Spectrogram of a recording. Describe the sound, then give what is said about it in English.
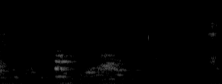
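Quiet crunching of someone biting into crispy fried pork intestine: a few sharp crackly bursts separated by softer chewing, with faint murmured voices in the background. “Oh, it is crispy. I heard that crunch.”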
